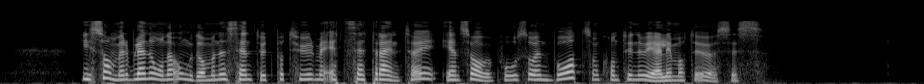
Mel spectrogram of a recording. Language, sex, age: Norwegian, female, 42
